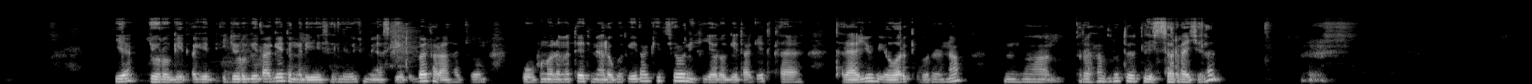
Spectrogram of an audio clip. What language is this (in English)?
Amharic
